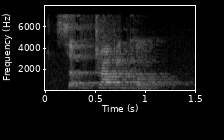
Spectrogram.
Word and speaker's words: subtropical: The stress is on the second one. Subtropical.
